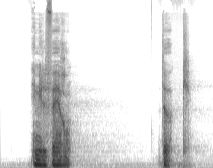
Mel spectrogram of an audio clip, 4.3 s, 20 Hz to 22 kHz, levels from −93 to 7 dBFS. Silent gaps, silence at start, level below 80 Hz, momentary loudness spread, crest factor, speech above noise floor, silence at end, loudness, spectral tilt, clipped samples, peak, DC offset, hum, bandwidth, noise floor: none; 0.65 s; -48 dBFS; 17 LU; 18 dB; 50 dB; 0.5 s; -19 LUFS; -7.5 dB/octave; under 0.1%; -4 dBFS; under 0.1%; 60 Hz at -55 dBFS; over 20 kHz; -67 dBFS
